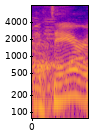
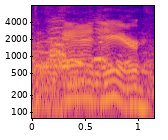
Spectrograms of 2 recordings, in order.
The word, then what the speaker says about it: Adair: Adair is spelled add-air, A-D-A-R, and that's about what he does when he runs. He adds air to his step as he's really quick.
